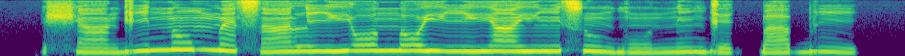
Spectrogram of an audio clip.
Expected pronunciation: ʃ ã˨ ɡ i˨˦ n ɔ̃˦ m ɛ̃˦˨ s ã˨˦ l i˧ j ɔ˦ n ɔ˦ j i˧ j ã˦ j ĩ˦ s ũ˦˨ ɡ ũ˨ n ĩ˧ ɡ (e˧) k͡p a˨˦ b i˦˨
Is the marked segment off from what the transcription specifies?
yes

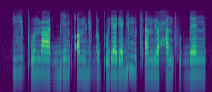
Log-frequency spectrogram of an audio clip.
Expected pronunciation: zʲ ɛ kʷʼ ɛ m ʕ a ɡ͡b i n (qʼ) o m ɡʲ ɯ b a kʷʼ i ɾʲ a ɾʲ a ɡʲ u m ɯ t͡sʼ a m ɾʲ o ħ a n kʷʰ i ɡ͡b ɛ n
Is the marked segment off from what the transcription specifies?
no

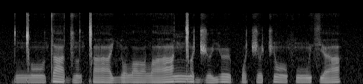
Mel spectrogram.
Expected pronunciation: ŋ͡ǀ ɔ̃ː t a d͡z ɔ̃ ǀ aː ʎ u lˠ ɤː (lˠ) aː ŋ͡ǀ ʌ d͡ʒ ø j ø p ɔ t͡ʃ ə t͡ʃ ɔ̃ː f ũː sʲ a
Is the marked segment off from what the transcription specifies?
no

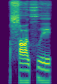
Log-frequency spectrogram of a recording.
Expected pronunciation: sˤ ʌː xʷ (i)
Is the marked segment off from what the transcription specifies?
yes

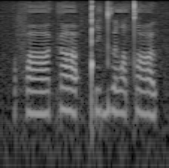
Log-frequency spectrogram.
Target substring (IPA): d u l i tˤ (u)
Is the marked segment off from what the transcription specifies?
no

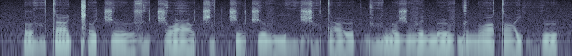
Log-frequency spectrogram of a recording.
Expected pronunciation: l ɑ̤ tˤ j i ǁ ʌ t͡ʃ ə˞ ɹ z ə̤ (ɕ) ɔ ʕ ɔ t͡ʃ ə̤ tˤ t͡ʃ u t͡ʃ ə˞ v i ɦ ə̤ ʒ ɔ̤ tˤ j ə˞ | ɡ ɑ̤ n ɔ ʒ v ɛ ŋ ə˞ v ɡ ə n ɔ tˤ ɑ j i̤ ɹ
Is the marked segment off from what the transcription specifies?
yes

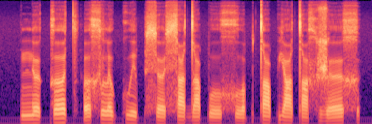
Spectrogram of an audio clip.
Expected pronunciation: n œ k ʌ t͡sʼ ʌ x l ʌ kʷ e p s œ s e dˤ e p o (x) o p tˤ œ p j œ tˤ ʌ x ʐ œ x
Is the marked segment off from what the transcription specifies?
no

